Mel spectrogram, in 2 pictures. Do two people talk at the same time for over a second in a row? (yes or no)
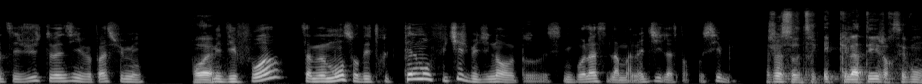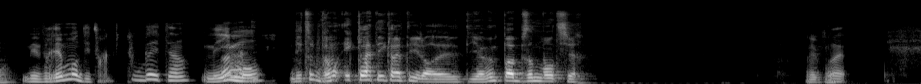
no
